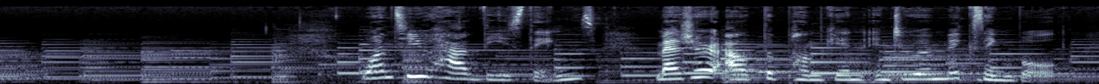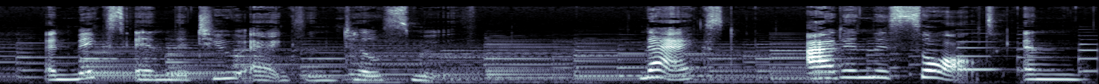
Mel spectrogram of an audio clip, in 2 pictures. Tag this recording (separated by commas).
Speech, Music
